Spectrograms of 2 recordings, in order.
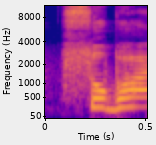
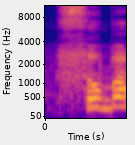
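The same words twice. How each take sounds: First: सुबह as "su-baa"; wrong long ending. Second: सुबह as "su-bah"; correct short ending. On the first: Teacher showing students the mistake, ending lengthened. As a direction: end सुबह on an open long a. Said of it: "नहीं". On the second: Teacher giving students the right form, short ending. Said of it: "होता है". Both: Shown as a demonstration.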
